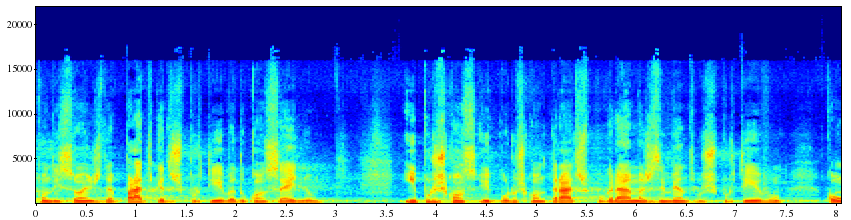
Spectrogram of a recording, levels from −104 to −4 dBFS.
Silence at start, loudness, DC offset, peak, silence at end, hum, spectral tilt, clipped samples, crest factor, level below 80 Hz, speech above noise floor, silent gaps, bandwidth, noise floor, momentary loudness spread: 0 s; -23 LUFS; under 0.1%; -2 dBFS; 0 s; none; -5.5 dB/octave; under 0.1%; 22 dB; -76 dBFS; 22 dB; none; 16 kHz; -45 dBFS; 10 LU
